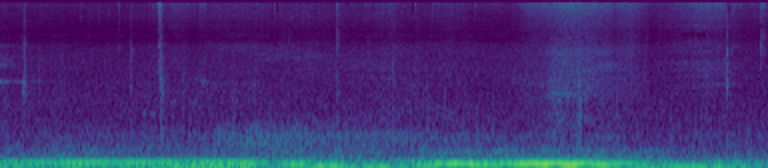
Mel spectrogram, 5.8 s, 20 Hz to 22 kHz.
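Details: 2004 GMC Yukon XL 2WD after replacing a bad wheel bearing with a new Precision 515054 hub assembly: the hub turns with a smooth, steady low hum and no grinding or rumble with rotation; healthy bearing.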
